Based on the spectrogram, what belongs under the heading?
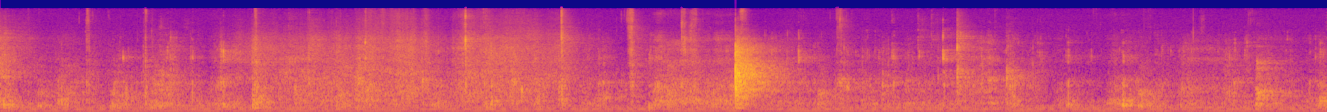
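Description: Close-miked chewing of a street taco: a run of short wet smacks and clicks from the mouth, with one louder smack about seven seconds in.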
